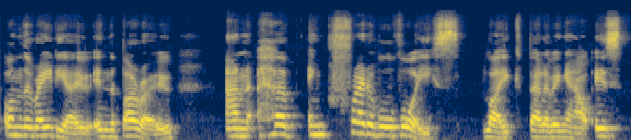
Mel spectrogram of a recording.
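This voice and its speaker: A woman's voice: medium pitch, a little mellow. Enthusiastic woman speaking on a panel. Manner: effusive, emphatic, conversational. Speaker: audiobook production team member on a panel. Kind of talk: enthusiastic panel interview talk.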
